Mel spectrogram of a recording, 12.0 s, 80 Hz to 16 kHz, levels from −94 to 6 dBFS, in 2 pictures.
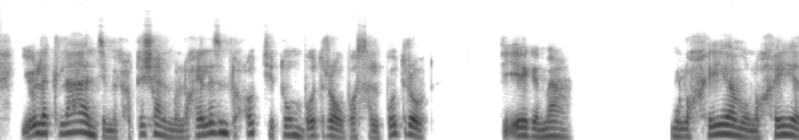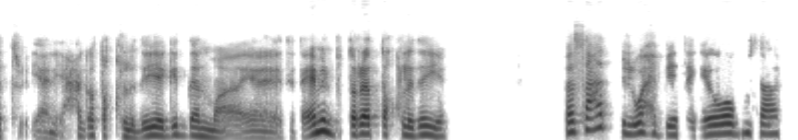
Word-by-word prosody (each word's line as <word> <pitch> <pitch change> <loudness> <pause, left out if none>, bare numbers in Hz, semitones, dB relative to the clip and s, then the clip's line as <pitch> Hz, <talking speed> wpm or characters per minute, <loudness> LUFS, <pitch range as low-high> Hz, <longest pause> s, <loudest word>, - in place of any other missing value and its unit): يقول 195 - 0
لك 215 -1 -1
لأ، 220 - -1
أنتِ 190 -7 0
ما 135 - -7
تحطيش 195 +7 -4
على 195 - -1
الملوخية، 145 +4 -4
لازم 225 +4 +1
تحطّي 210 -5 -7
توم 180 0 -5
بودرة - - -2
وبصل - - -6
بودرة - - 0
و - - -2 0.6
في - - -6
إيه - - +1
يا 170 - +4
جماعة؟ 155 -1 -4 0.7
ملوخية 175 +6 0
ملوخية 175 +4 -1
ت - - -10
يعني 220 - -8
حاجة - - -3
تقليديّة 160 0 +1
جدًا 175 +1 0
م 145 -5 -1
ي 125 -1 -4
تتعمل 235 +4 +5
بالطريقة 200 +1 +6
التقليديّة، 185 -4 0 0.9
فساعات 285 +9 +4
الواحد 215 +1 +2
بيتجاوب 185 +4 +3
وساعات 205 -2 -1
185 Hz, 175 wpm, -25 LUFS, 160-205 Hz, 0.9 s, بالطريقة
